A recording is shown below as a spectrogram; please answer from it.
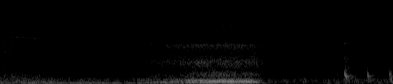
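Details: Vader, a pet Doberman in deep sleep, gives one low rumbling snore of about a second that swells and then cuts off, followed by a few faint clicks in a quiet room.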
